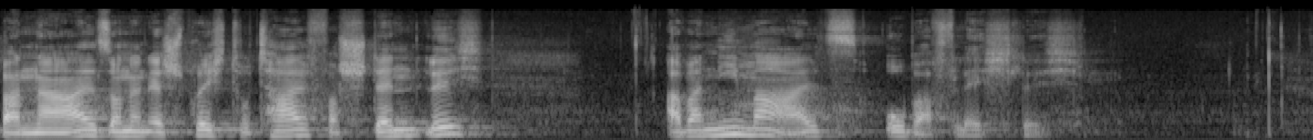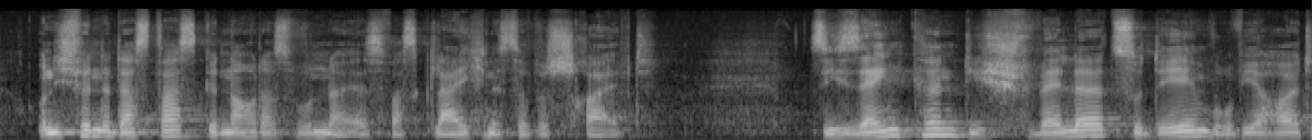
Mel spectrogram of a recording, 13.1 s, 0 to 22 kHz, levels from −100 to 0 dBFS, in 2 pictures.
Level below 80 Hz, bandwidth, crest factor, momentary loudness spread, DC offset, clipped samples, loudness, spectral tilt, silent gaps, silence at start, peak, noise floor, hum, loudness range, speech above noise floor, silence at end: -80 dBFS; 16 kHz; 22 dB; 14 LU; under 0.1%; under 0.1%; -30 LUFS; -3 dB/octave; none; 0 s; -10 dBFS; -66 dBFS; none; 4 LU; 36 dB; 0 s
